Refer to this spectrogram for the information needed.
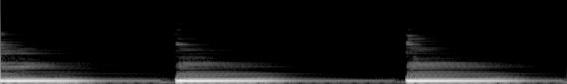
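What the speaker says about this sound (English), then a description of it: "So I'll hit that string, I'll turn this tuning key and just listen until I think it's around an E." An acoustic guitar's low E string is plucked three times, each note ringing out and slowly decaying while the tuning key is turned, solo with no voices.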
